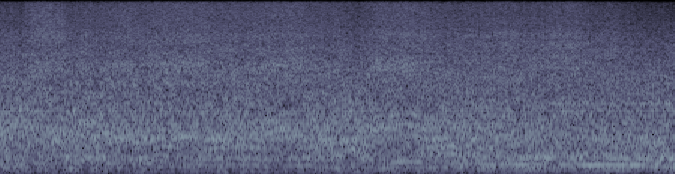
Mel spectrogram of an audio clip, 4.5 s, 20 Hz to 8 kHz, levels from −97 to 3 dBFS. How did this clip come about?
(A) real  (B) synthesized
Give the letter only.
A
